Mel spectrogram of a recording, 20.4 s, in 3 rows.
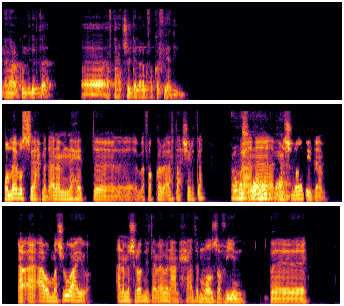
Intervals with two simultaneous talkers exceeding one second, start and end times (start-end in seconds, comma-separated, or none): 11.6-12.8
